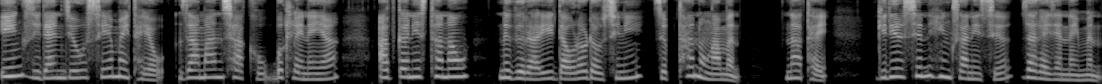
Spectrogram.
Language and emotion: Bodo, neutral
